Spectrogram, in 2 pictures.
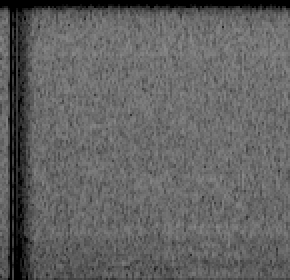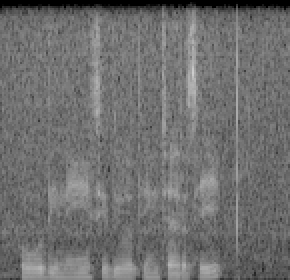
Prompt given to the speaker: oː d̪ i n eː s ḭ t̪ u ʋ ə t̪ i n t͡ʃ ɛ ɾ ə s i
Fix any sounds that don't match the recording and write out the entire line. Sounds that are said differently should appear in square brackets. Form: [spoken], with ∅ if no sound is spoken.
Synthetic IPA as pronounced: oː d̪ i n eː s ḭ [d̪] u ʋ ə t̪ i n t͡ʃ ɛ ɾ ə s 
